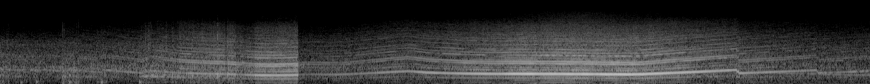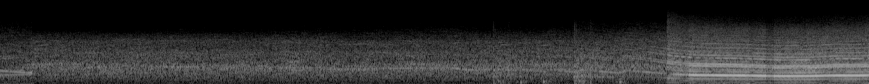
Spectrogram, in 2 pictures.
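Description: A racing car engine whines loudly, its pitch rising and falling as it shifts gears.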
